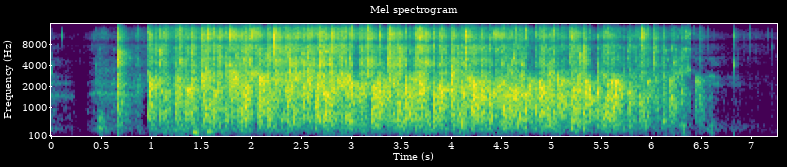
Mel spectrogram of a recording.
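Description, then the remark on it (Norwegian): A room full of people claps steadily for several seconds for Norwegian writer Tone Hødnebø, a dense wash of many hands that swells quickly, holds, then thins out and fades near the end. “Eh, I en applaus til Tone Hødnebø.”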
